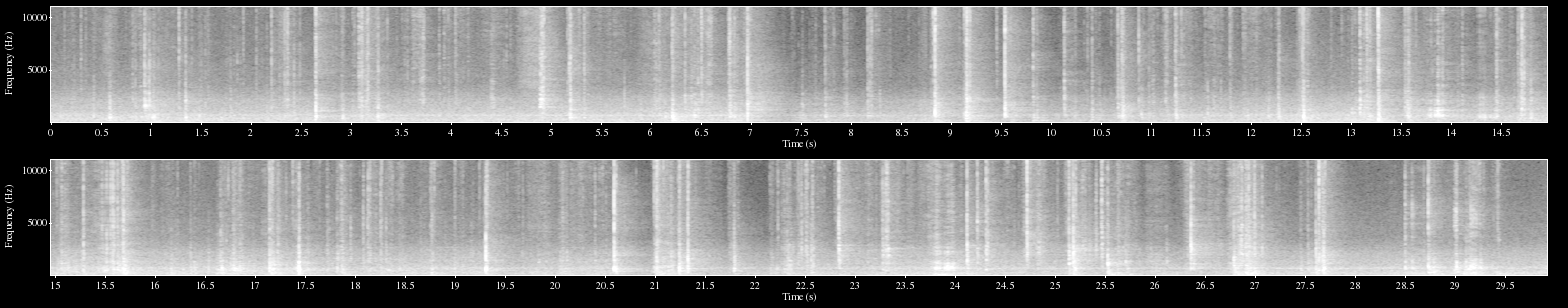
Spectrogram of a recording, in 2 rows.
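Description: Irregular plastic clicks, knocks and rattles as the frame of a 2019-on Chevy Silverado/GMC Sierra side-mirror housing is handled and worked loose by hand. The clicks come several a second, with a short pause about seven seconds in.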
